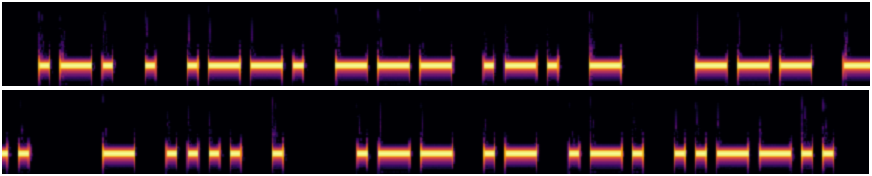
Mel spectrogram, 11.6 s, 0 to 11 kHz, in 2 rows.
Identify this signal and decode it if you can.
Morse code, heard as a keyed tone, about 17 wpm, 700 Hz. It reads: REPORT ON THE WAR?
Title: Sentences from Top 1000 Words - Review Part 4 - 17wpm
